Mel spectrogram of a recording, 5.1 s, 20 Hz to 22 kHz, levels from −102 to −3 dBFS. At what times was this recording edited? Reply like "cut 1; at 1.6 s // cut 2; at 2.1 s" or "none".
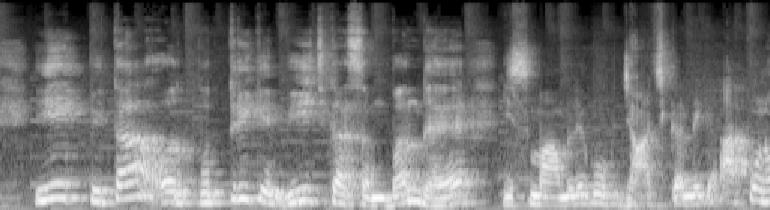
cut 1; at 3.3 s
